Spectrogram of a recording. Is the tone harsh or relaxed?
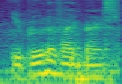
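relaxed. It is said in a relaxed, chill tone.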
